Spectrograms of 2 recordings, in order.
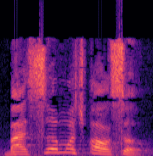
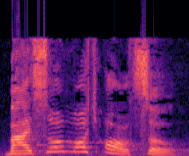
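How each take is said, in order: First: Said in the usual way. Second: Slow, careful reading of the literal Greek. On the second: Shown as a demonstration. Teacher reading the Greek literally to the class, slow and deliberate. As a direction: spell the phrase out slowly, word by word. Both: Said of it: "from the Greek".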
